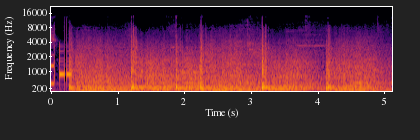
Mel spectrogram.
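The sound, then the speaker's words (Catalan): A Holy Week (Easter) procession of the Manaies of Girona, Catalonia: costumed Roman soldiers marching, with a dense, steady rumble of movement punctuated by sharp percussive strikes every second or so, loud. “A veure, això és una de les moltes processons que es fan aquests dies a Catalunya, en concret és el so dels Manalles de Girona.”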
